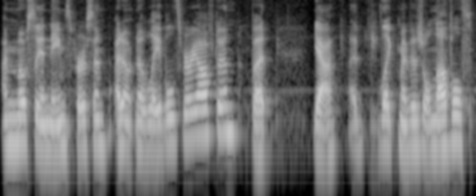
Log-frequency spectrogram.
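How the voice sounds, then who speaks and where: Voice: mid-range voice, normal speed, a little mellow. A podcast co-host chatting casually in a rambling, candid, giggly way.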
